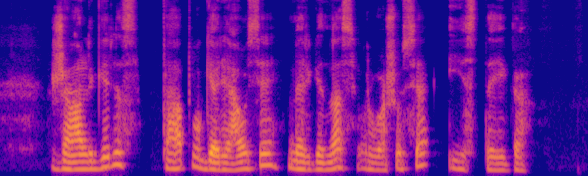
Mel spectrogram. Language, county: Lithuanian, Marijampolė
